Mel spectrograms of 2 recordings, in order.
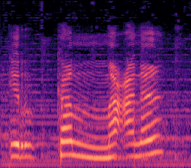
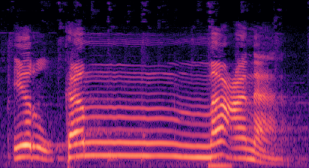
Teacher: leburnya huruf ba mati ke dalam huruf mim yang terdapat di dalam suratud ayat 42 ayatnya berbunyi irkab makna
